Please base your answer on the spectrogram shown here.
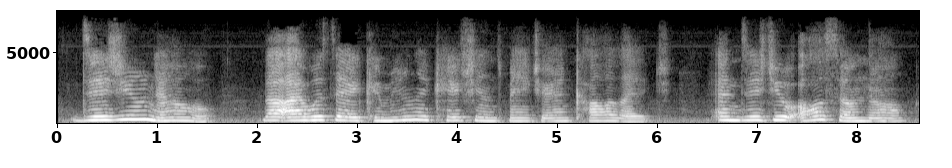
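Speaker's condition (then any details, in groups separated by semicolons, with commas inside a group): Cerebellar ataxia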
